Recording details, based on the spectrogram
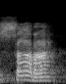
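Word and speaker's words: Sarah: Porque entende que o H, ele puxa a tônica forte para a sílaba. Então, ela não falou. Quando a pessoa põe Sara com H no final, está falando Sará.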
